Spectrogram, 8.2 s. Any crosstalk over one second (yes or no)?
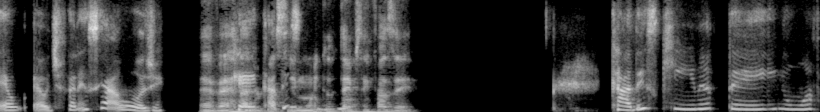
yes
